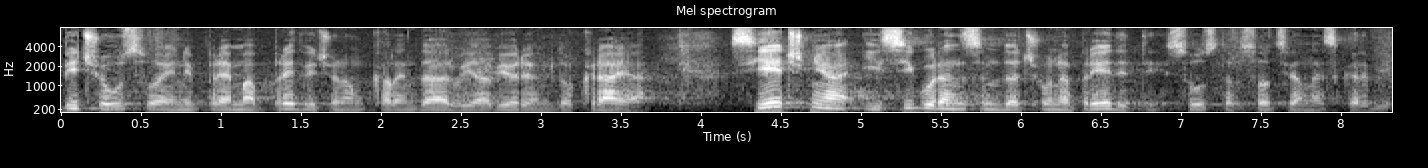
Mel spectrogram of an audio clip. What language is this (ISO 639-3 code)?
hrv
